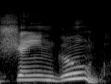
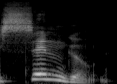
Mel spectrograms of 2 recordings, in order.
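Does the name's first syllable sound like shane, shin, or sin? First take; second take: shane; sin. First: The first syllable sounds like shane. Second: The first syllable sounds like sin. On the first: This is how the announcer keeps saying it. "won't stop calling him Shane Goon" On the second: This is how it reads from the spelling. "the way it's spelled, that would be Singun"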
